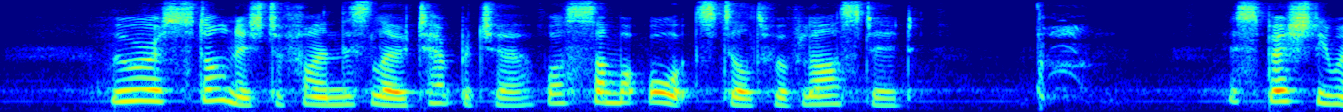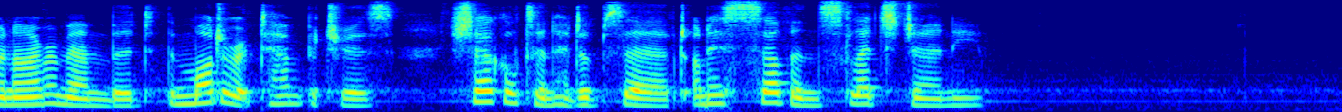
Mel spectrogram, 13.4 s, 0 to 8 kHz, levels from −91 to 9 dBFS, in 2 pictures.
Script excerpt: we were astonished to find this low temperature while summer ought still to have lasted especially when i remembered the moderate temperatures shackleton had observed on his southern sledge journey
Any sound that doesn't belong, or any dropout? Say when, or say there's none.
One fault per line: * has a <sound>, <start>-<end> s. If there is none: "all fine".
* has a cough, 5.2-5.6 s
